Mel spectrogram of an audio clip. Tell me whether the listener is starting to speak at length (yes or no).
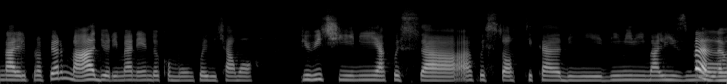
yes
